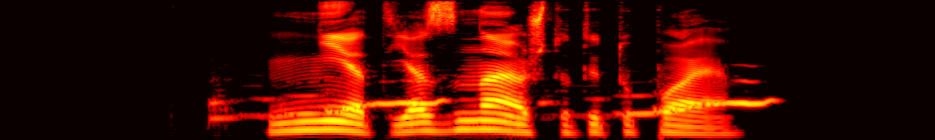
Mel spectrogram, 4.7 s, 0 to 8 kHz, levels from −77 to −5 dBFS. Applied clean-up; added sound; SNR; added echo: classical method Wiener filter.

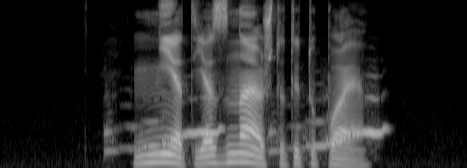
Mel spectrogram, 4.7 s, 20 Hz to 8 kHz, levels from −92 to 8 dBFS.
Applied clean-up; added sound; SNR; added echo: none; Brass instrument; 7 dB; none.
